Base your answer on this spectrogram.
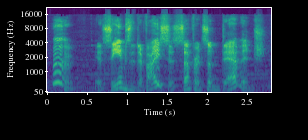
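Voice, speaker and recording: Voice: mid-range voice, huge pitch swings, normal speed, bright, forceful tone, soft background music, heavily acted. A game streamer voicing a pompous, self-important male inventor from a fantasy game, with haughty, florid, dismissive delivery. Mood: proud, boastful. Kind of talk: theatrical read-out of game dialogue.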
